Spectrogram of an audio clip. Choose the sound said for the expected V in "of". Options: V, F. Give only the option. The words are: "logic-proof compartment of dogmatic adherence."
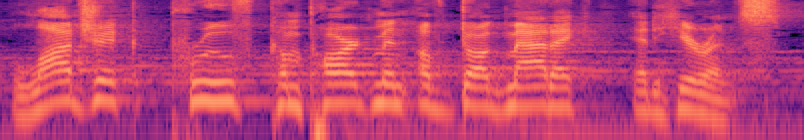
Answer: V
